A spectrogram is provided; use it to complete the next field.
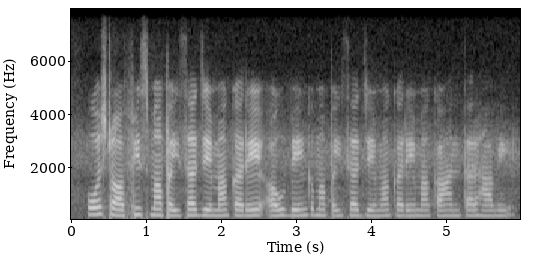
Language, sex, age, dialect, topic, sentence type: Chhattisgarhi, female, 25-30, Central, banking, question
